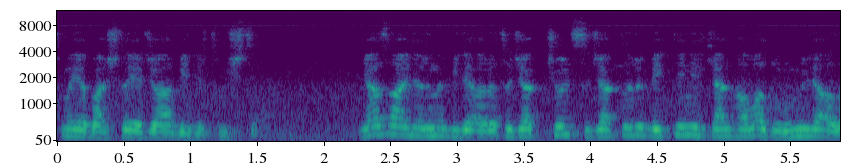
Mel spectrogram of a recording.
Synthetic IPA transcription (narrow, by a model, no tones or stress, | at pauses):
t̪majabaʃlˠajad͡ʒaːbe̞lʲiɾt̪miʃt̪ʰɪ | jazajlˠaɾɯnɯbilʲɛaɾat̪ʰad͡ʒak̚t͡ʃʰølʲsɯd͡ʒaklˠaɾɯbɛclʲe̞niɾcænɦavad̪uɾumujlʲˠaːlˠ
